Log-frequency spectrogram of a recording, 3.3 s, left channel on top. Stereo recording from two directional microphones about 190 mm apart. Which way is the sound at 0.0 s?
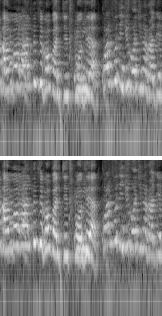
5° right (ahead or behind).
